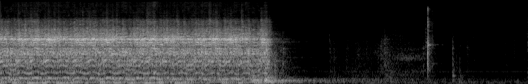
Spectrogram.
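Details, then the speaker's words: 1965 Ford Mustang fastback, 289 V8 with Tri-Y headers, first start attempt after sitting 44 years, cold day, quick-start sprayed: starter cranks evenly about 3.5 turns a second but never fires; coil was never fed power, so no ignition. "oh you didn't hook up the coil my calls sorry Williams he forgot to feed the coil we need some power to the car"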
